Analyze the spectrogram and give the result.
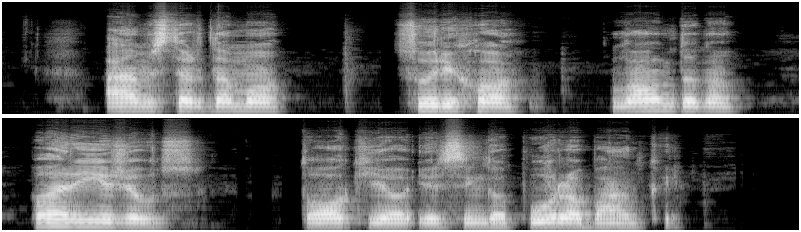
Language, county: Lithuanian, Vilnius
